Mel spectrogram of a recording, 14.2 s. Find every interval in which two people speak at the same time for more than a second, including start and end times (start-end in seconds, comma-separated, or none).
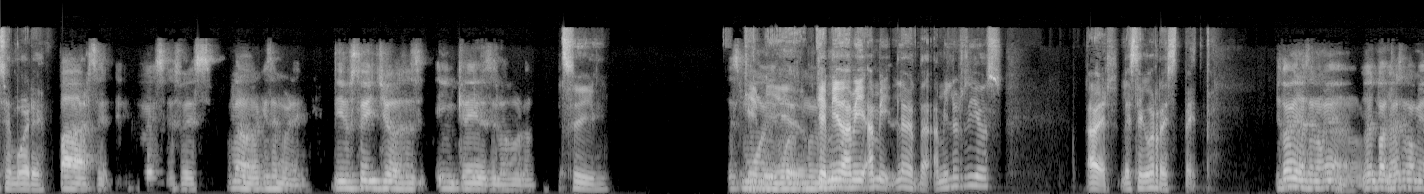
7.4-9.3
